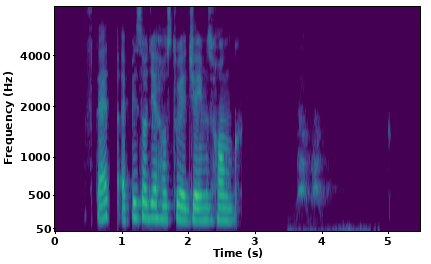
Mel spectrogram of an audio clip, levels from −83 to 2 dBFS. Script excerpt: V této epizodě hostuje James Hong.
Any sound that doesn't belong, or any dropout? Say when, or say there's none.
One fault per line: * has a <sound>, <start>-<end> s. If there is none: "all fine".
* has a dropout, 0.8-0.9 s
* has a bark, 3.5-4.9 s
